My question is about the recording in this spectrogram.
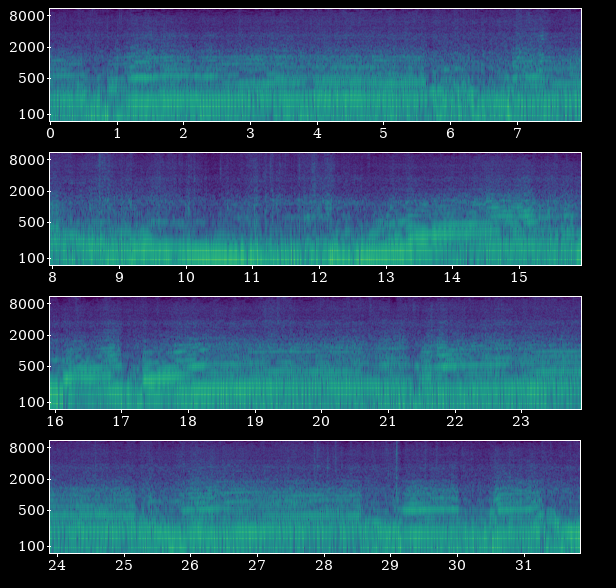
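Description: Car engine revving hard, heard from inside the cabin while the car drifts. The revs rise and fall again and again with the throttle, with one deep drop and climb back about ten seconds in.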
